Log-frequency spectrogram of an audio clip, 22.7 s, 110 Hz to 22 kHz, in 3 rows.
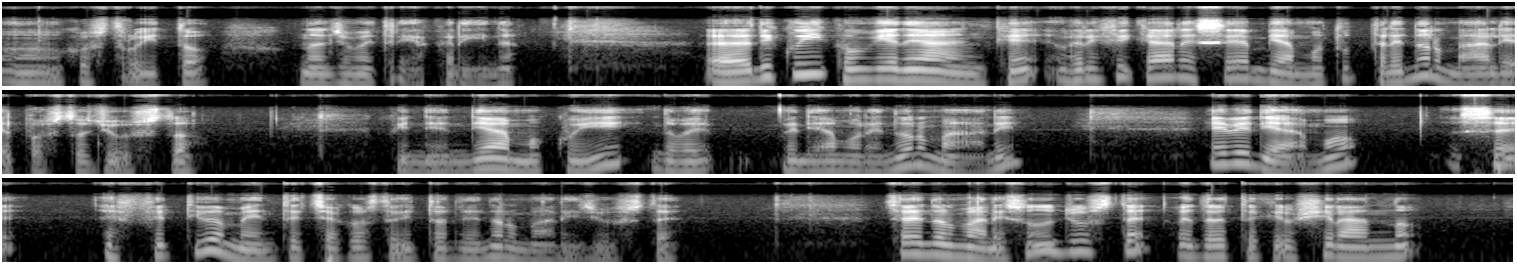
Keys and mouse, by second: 0.1 middle click.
